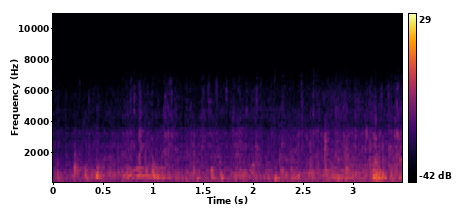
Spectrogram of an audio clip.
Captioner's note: horse cantering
